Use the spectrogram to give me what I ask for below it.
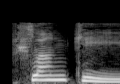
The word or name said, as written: flunkyism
